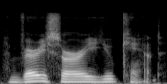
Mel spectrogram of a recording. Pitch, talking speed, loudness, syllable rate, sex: 120 Hz, 215 wpm, -15 LUFS, 5.2 syllables/s, male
